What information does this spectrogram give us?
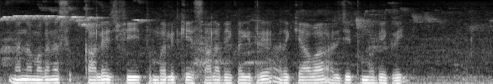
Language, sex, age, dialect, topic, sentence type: Kannada, male, 41-45, Dharwad Kannada, banking, question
